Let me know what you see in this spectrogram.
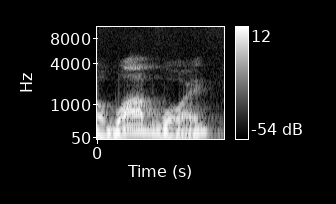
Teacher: The husband pronounced his R's as W's. A speech defect called R labialization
